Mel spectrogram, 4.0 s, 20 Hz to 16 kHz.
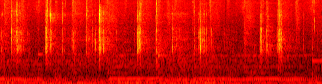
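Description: Irregular, quick plastic clicks of a 2x2 speed cube being turned by hand, over steady background music.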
